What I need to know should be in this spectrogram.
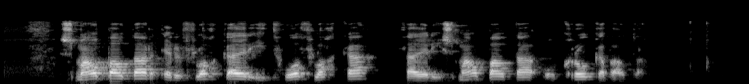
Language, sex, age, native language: Icelandic, male, 70-79, Icelandic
